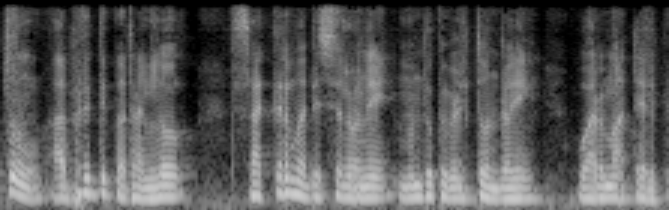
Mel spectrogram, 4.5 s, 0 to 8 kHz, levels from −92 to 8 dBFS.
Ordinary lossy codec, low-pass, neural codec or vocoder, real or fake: none; 7.2 kHz; codec, 16 kHz in and 24 kHz out, 1.1 kbps, FireRedTTS-2 codec; fake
